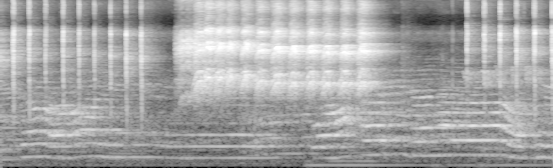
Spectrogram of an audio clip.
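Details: Young male lesser green leafbird giving a two-second stream of shrill, rapid, trilled notes, set between series of sharp regular ticks, with a low steady hum in the background.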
